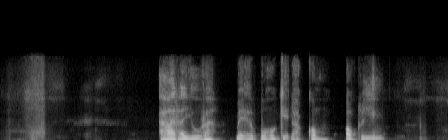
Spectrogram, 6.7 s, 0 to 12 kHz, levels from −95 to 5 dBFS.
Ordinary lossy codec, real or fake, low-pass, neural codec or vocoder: MP3, 96 kbps; fake; 7.2 kHz; codec, 16 kHz, 0.8 kbps, ZipCodec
